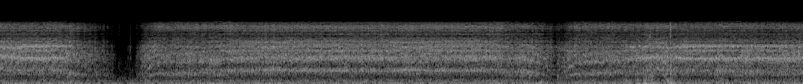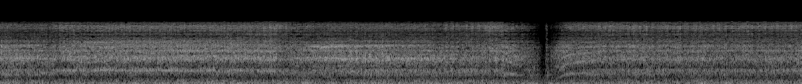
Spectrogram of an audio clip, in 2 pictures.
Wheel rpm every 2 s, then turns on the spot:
100, 160, 120, 160, 160, 160, 110, 160.
none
